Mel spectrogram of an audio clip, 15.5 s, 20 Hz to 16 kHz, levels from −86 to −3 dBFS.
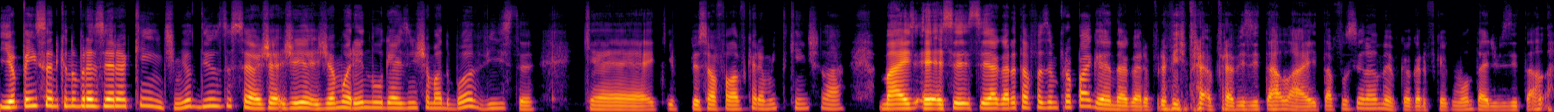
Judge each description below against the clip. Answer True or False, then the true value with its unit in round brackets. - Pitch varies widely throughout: True (5.7 semitones)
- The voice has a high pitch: False (150 Hz)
